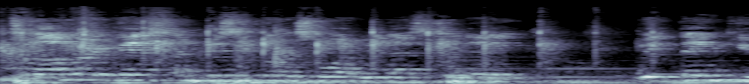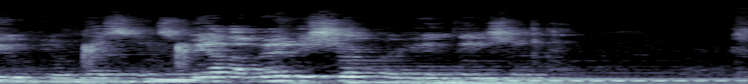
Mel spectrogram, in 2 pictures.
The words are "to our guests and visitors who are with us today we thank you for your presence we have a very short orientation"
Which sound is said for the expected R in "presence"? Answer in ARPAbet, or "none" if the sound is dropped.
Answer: none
